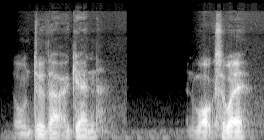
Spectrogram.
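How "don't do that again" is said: through gritted teeth, much quieter. Narrating the story, the speaker voices a man who stops: through gritted teeth. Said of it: "through gritted teeth he says".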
